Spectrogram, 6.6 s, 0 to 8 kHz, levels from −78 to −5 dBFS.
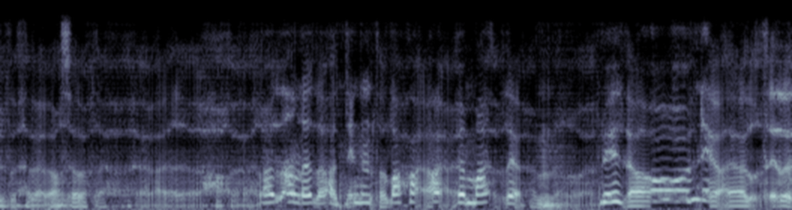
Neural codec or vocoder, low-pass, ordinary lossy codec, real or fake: autoencoder, 22.05 kHz, a latent of 192 numbers a frame, VITS, trained on many speakers; 7.2 kHz; none; fake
